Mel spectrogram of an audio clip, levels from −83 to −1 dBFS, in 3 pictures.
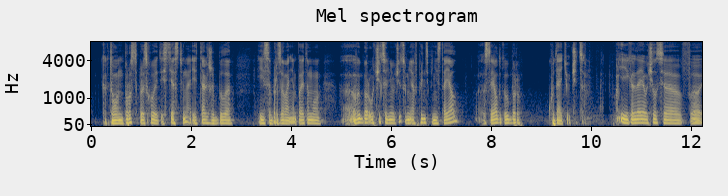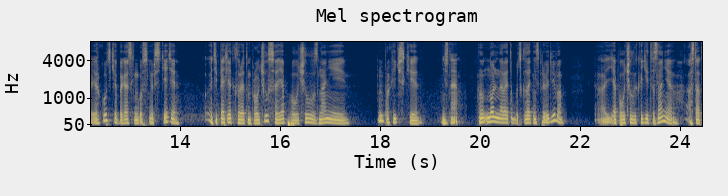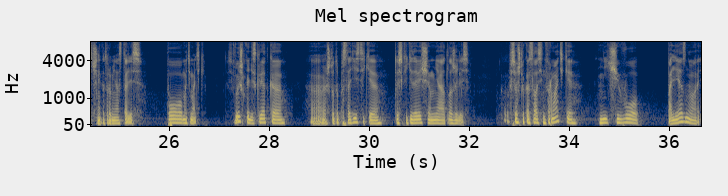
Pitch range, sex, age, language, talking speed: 105-130 Hz, male, 20-39, Russian, 150 wpm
